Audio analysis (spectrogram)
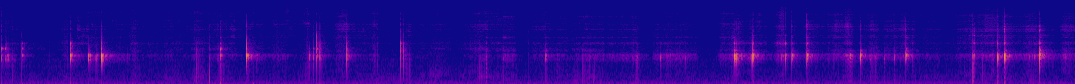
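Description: A small dark carved wooden toad, held in the hand close up, is rubbed and scraped with fingertips and a wooden stick. Short, dry rasps and clicks with a hollow woody tone come in scattered bursts, and a faint low hum sits underneath.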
